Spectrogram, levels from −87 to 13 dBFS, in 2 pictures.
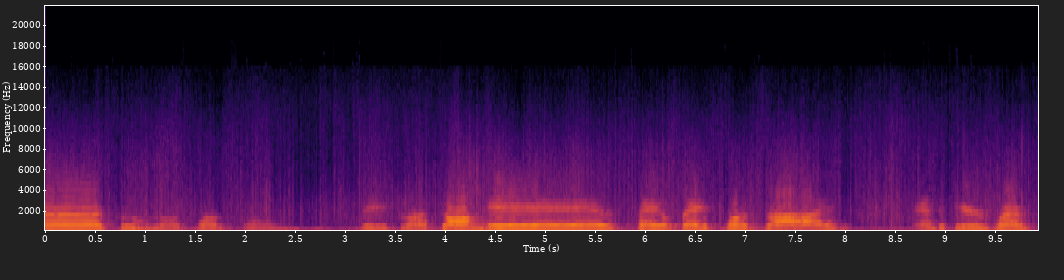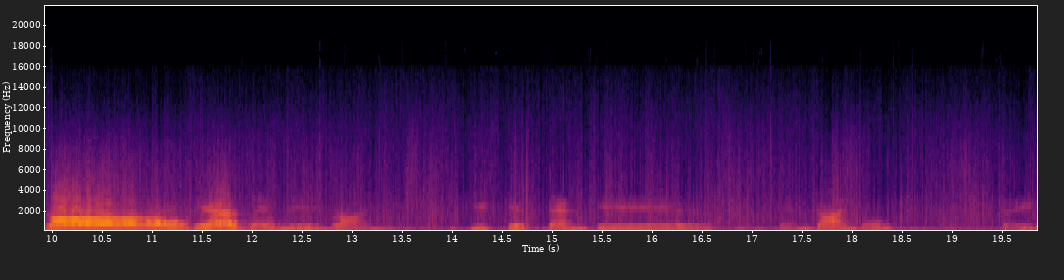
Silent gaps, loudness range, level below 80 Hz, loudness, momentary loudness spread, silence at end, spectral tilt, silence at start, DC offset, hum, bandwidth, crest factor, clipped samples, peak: none; 14 LU; -42 dBFS; -23 LUFS; 22 LU; 0 s; -5.5 dB/octave; 0 s; under 0.1%; none; 15.5 kHz; 18 dB; under 0.1%; -6 dBFS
